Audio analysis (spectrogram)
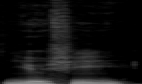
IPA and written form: uʃɪ: (Uši)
